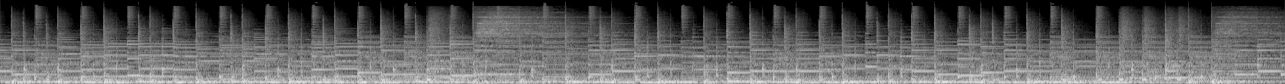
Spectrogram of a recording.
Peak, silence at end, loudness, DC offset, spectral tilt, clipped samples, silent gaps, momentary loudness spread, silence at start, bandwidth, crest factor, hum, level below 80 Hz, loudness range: 0 dBFS; 0 s; -13 LUFS; under 0.1%; -6 dB/octave; under 0.1%; none; 2 LU; 0 s; 17.5 kHz; 12 dB; none; -28 dBFS; 0 LU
